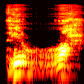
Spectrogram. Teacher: دوسرا را جب پڑھیں گے زبر کے ساتھ والا موٹا پڑھیں گے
